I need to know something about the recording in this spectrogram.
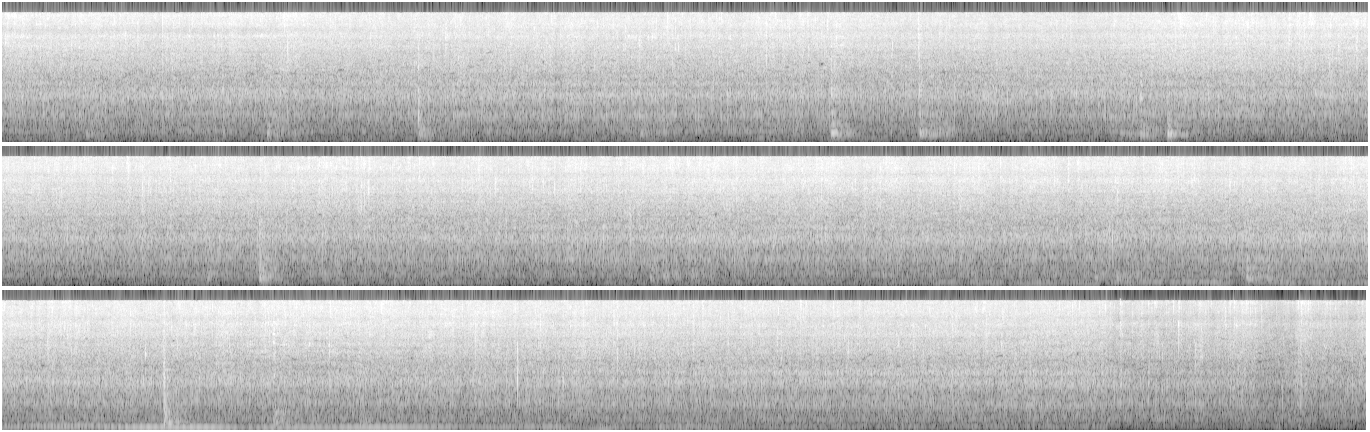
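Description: Minced pork, sliced banana peppers and baby corn sizzling steadily in a wok while being stir-fried with a wooden spatula, which knocks and scrapes against the pan every few seconds.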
